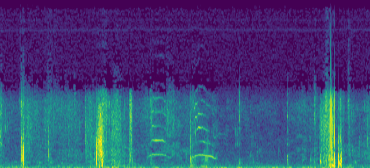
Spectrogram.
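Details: British cat mother eating ryazhenka (fermented baked milk) alongside her young kittens; two short, high, arched mews about a second apart, between sharp clicking and lapping noises and low background hum.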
